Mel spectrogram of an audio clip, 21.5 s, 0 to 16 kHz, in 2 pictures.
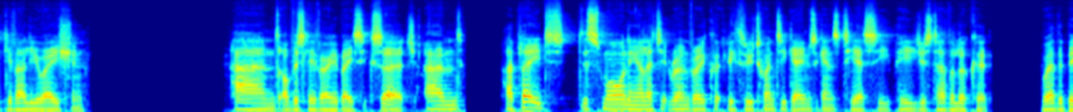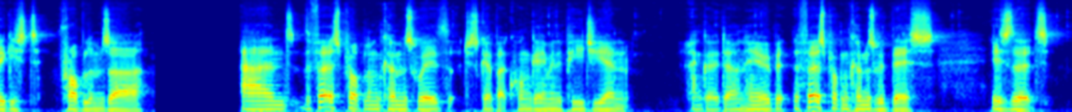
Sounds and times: Speech: 0:00.0 - 0:00.9, 0:02.3 - 0:12.3, 0:13.2 - 0:21.4.

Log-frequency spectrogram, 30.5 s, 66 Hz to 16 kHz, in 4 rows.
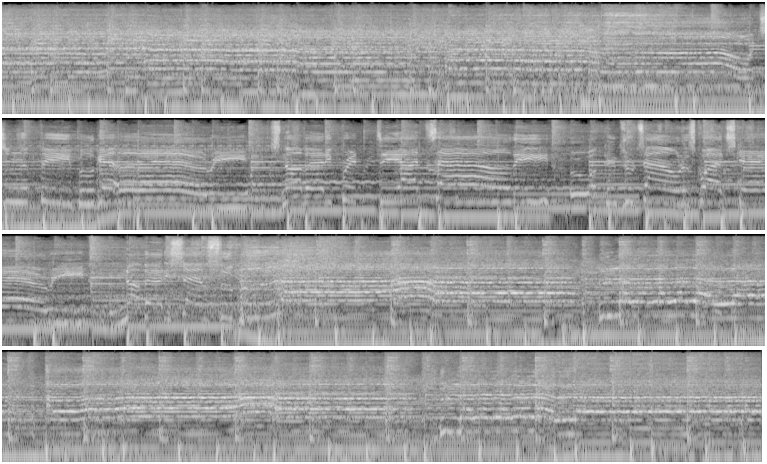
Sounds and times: Singing: 0:00.0 - 0:30.4.

